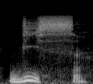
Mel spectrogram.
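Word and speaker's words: dix: 10, okay, so remember, final X here is pronounced like S, 10, 10, okay, then 11,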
